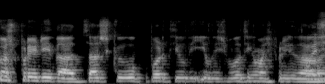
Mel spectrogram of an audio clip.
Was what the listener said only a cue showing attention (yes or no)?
no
